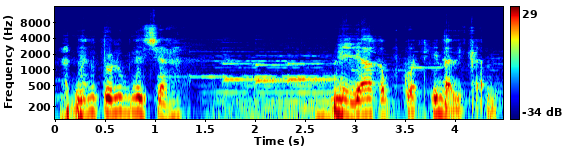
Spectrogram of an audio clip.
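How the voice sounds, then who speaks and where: An actor playing a troubled young Filipino lawyer in a radio drama, hesitant and confessional. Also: male voice, mid-range voice, steady tone, measured pace, gravelly, dull audio. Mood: remorseful confession. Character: troubled, soft-spoken young male lawyer with a secret. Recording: music behind the voice.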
